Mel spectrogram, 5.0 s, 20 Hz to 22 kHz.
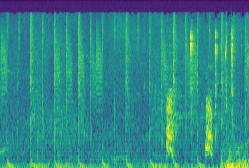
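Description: Chop the dog barking in the GTA5 Chop the Dog app, a steady run of close, loud, regular barks with a few higher yips near the end.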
